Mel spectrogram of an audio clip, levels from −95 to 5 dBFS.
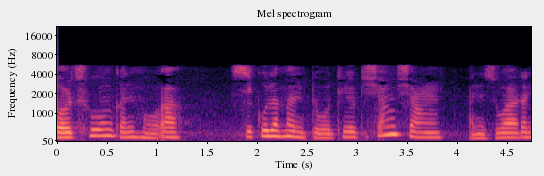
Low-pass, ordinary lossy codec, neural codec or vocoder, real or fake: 5.4 kHz; MP3, 32 kbps; codec, 16 kHz in and 24 kHz out, 2.2 kbps, FireRedTTS-2 codec; fake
